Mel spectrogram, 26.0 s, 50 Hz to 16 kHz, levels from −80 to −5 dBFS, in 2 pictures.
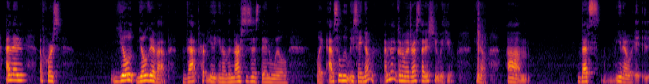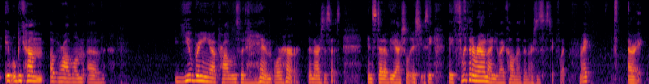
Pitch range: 150-220 Hz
